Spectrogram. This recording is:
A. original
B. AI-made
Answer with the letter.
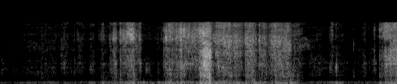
B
